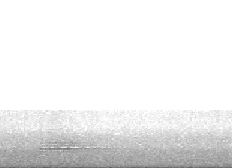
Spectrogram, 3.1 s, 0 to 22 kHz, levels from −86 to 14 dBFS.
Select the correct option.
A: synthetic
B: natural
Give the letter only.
A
